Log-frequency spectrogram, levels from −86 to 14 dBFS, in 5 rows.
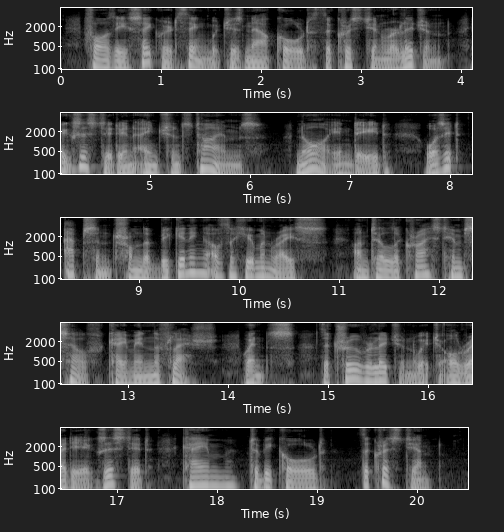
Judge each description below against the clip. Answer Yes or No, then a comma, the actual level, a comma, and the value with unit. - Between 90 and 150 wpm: Yes, average, 140 wpm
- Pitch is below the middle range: Yes, very low, 85 Hz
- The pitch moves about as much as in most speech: No, wide, 7.3 semitones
